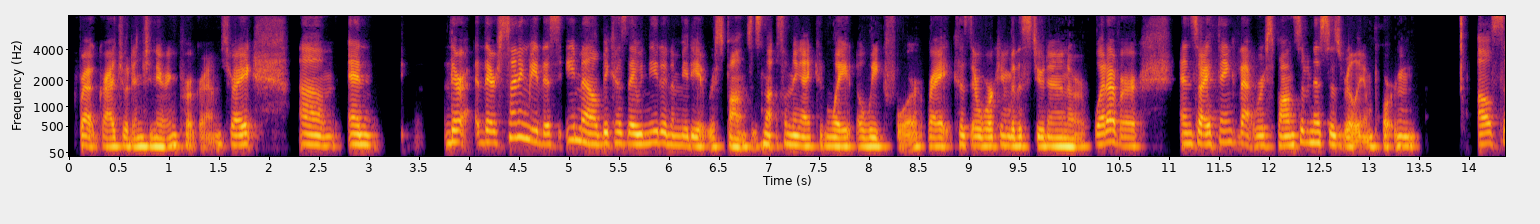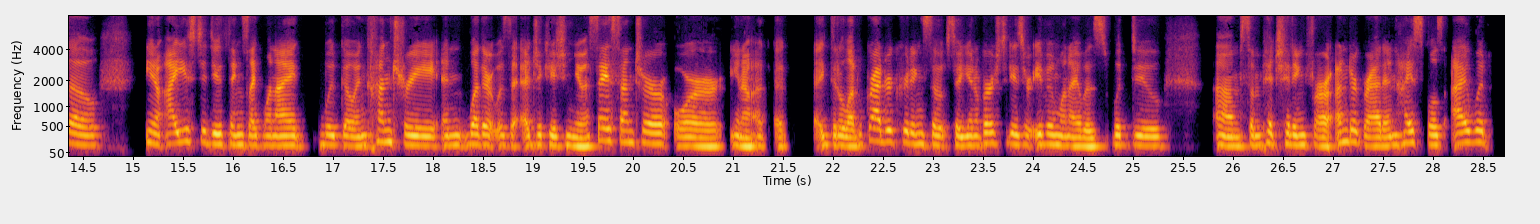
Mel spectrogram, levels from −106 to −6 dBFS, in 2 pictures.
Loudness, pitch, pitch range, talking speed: -24 LUFS, 160 Hz, 145-180 Hz, 215 wpm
